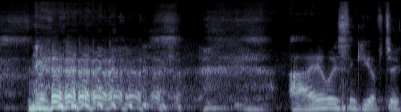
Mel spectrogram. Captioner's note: all laughing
